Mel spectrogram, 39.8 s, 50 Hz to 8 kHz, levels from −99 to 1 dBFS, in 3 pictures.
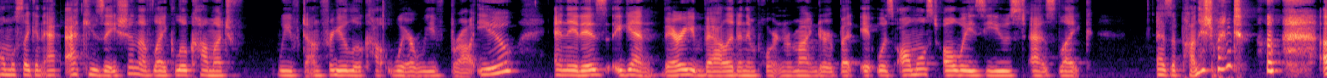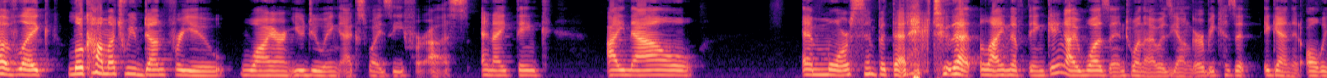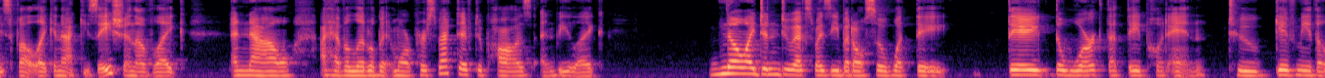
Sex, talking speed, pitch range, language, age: female, 180 wpm, 165-190 Hz, English, 20-39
